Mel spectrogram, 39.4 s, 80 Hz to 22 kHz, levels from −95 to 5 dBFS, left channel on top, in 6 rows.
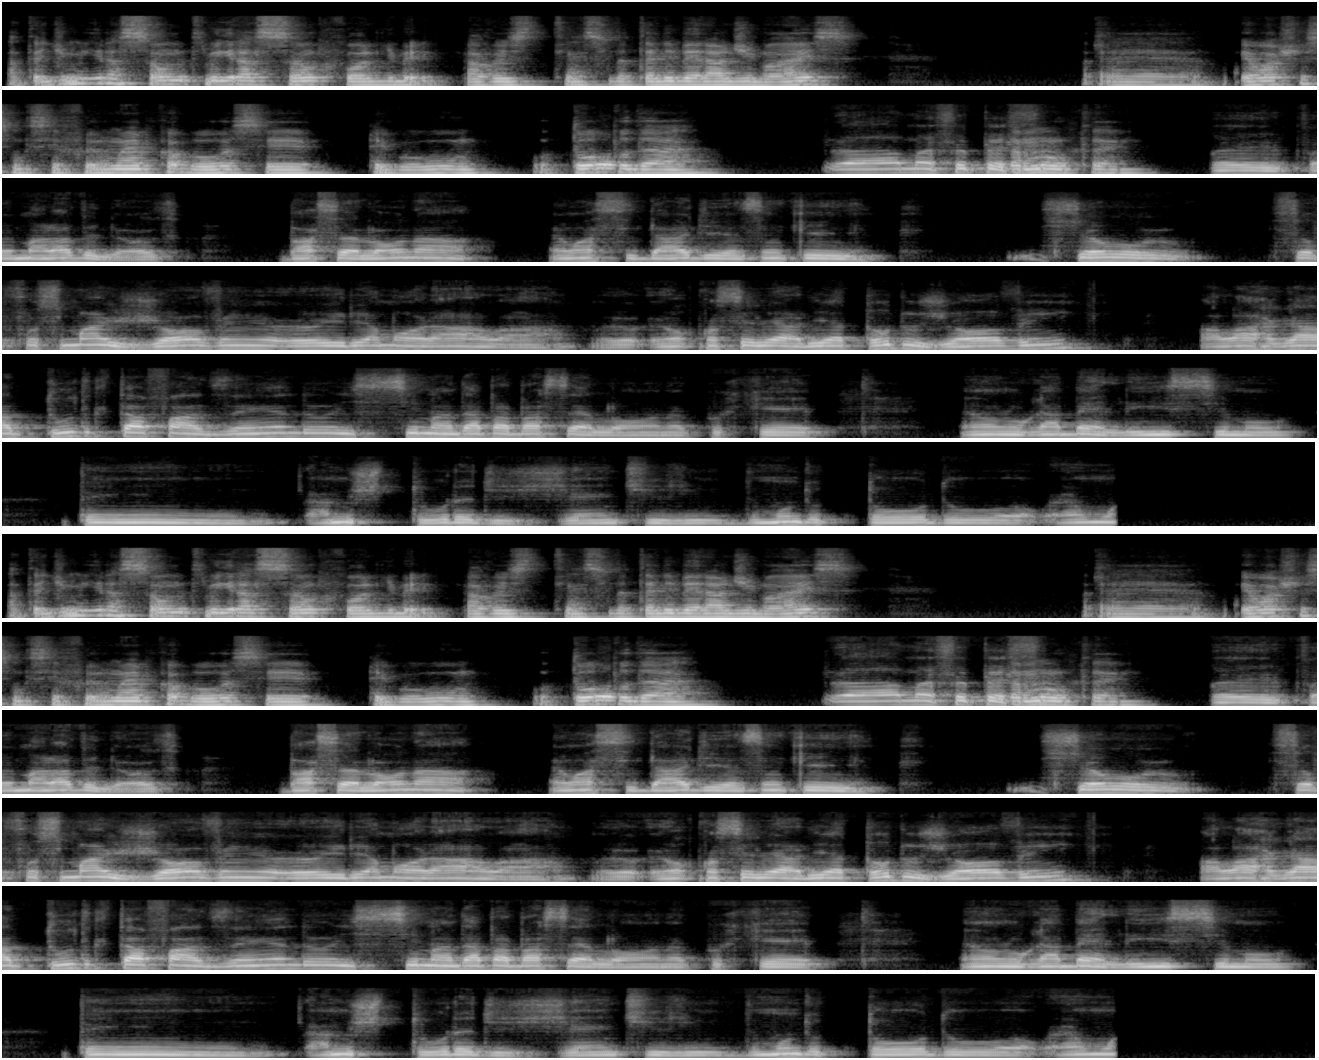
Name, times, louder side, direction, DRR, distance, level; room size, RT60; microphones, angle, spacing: voice 1, 0.0-4.3 5.4-10.1 11.6-12.3, equal, ahead, 1.0 m, -23 dB
voice 2, 10.7-11.7 12.6-14.0 14.5-15.5 15.9-17.5 18.2-19.1 19.6-25.2 25.7-30.4 31.1-32.8 33.3-38.4, right 1 dB, 25° right, 2.5 m, -23 dB
head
